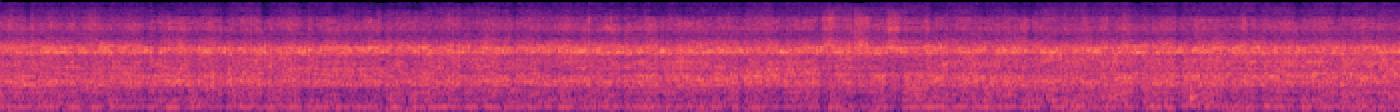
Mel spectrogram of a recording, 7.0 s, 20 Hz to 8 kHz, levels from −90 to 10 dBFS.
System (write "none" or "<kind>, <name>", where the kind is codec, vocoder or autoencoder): codec, SNAC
